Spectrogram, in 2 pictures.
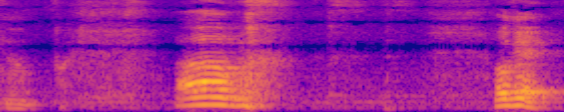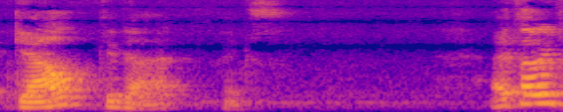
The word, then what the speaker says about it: Gal Gadot: So Gail Gadot. So she's okay. Yeah, She's just playing her part. I said it right. No, you said Gail again.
